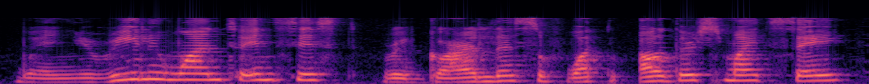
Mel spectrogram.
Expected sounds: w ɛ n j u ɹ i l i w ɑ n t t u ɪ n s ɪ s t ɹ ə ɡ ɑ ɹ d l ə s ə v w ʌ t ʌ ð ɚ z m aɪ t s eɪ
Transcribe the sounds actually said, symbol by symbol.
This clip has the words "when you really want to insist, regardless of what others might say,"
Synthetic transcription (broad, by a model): w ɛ n j u ɹ i l i w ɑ n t t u ɪ n s ɪ s t ɹ ə ɡ ɑ ɹ d l ə s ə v w ʌ t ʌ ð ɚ s m aɪ t s eɪ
